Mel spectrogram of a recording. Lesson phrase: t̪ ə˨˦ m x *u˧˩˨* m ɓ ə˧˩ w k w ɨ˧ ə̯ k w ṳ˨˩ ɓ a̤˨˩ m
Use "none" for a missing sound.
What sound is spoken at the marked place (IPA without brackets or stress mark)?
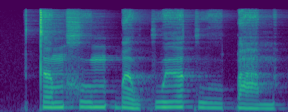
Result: u˧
